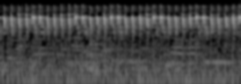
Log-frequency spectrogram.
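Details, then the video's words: Prinia known as ciblek gunung in a ngebren 'wave shot' song: rapid, shrill, tightly spaced chip notes forming a continuous high rattle that keeps an even beat and volume from start to finish. "Tembakan Gelombang Ciblek Gunung"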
